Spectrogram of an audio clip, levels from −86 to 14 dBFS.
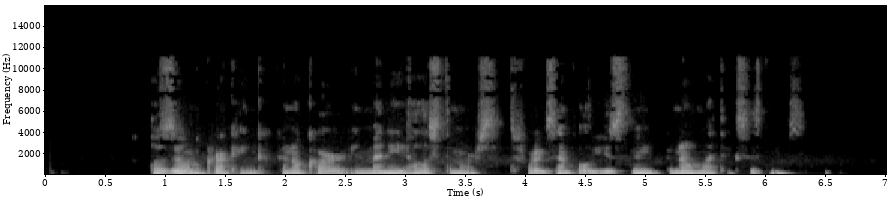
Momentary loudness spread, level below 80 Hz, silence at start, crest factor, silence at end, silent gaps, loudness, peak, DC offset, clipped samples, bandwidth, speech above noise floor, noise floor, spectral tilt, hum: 13 LU; -56 dBFS; 0.9 s; 18 dB; 0.75 s; none; -22 LUFS; -4 dBFS; under 0.1%; under 0.1%; 11.5 kHz; 64 dB; -85 dBFS; -7.5 dB/octave; none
